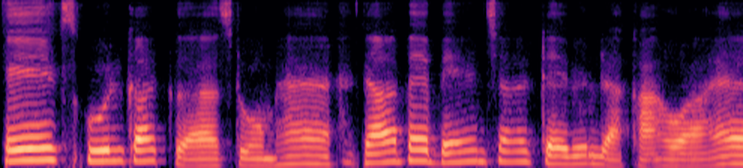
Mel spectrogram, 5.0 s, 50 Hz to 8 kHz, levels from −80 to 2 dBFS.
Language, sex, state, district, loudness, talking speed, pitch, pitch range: Hindi, male, Punjab, Kapurthala, -17 LUFS, 155 wpm, 160 Hz, 120-185 Hz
